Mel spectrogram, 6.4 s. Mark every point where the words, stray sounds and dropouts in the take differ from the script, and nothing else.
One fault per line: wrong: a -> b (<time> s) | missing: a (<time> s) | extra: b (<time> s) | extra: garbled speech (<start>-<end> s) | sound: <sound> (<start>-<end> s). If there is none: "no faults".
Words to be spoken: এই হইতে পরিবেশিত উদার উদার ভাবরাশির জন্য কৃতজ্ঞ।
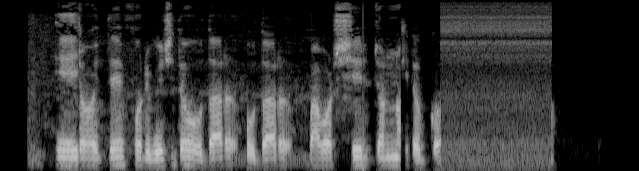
no faults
